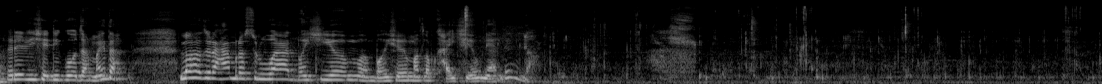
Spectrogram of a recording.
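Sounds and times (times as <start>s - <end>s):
people chewing dumplings: 4.6s - 11.0s.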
